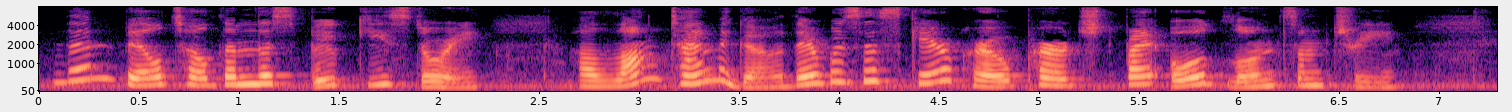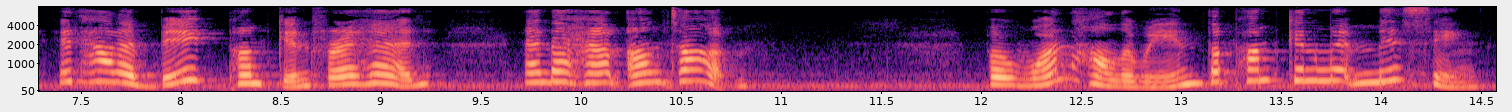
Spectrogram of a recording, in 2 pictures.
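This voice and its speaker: A woman's voice: high-pitched, very animated, a little slow, a little hiss or hum. A woman hosting a read-aloud and reading a children's storybook to young listeners.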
